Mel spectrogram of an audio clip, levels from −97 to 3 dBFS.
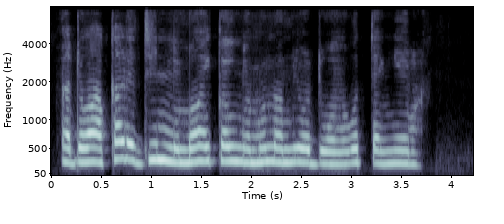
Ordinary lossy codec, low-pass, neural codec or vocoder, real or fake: AAC, 48 kbps; 7.2 kHz; codec, 24 kHz, 1 kbps, SNAC; fake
